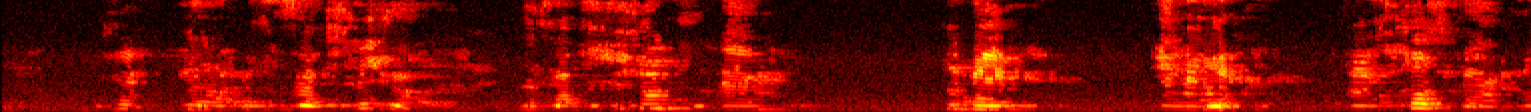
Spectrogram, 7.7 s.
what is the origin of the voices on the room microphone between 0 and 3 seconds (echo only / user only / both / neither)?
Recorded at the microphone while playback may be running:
echo only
